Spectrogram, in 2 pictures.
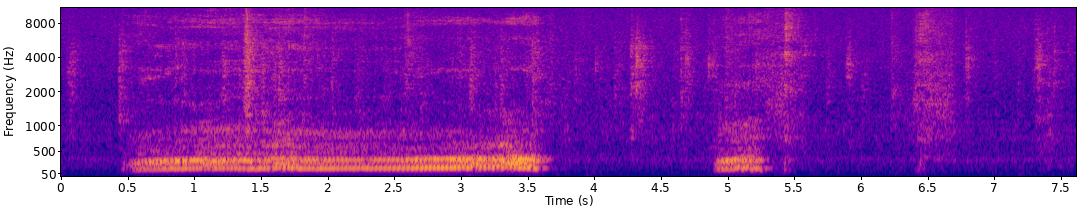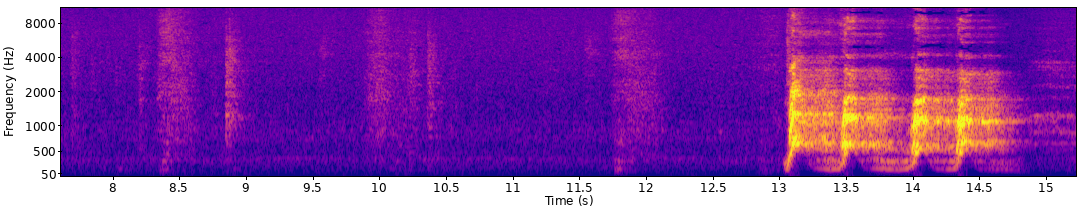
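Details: Japanese Spitz scared of its own shed fur, threatening it indoors: a long, low rumbling growl of about three seconds, a short growl burst, quiet shuffling, then a few sharp, higher yaps near the end.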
